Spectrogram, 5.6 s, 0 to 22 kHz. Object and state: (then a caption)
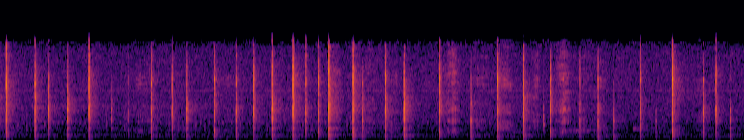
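Plastic hairbrush back. Fingertips and nails tap and scratch the smooth, glossy blue plastic back of a paddle hairbrush with a hollow shell. About 34 quick, dry, bright clicks come in an uneven, quiet run, each dying away almost at once, with faint scratchy texture between them.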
